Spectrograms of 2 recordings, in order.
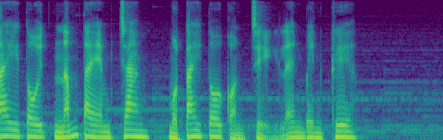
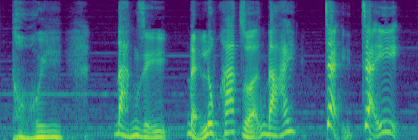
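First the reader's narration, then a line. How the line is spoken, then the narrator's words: Half-shouting. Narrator (Vietnamese): Tôi nói như hét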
